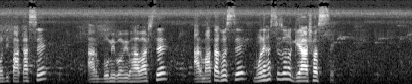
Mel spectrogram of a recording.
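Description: A man speaking in Bengali in several short phrases through the first six and a half seconds, then a pause, with a faint steady high-pitched hum underneath.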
